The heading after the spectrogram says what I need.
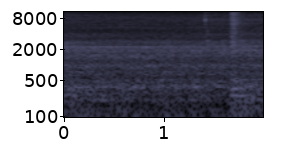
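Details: Hisense dehumidifier started after almost two months unused, room humidity 50%, washer running in background: soft steady airy fan whoosh with no rattle or rub, compressor not yet on; fan running normally.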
